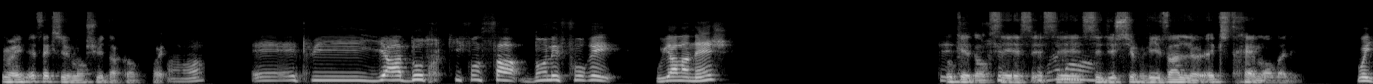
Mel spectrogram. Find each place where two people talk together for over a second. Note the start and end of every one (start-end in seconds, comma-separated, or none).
9.4-11.1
